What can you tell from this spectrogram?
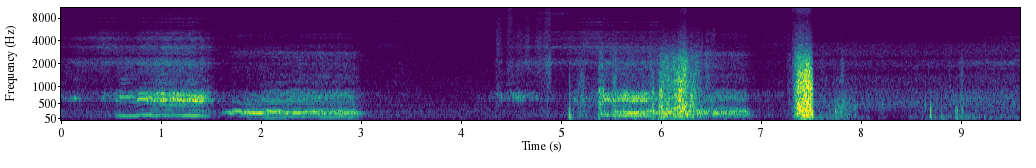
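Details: A sleeping bulldog snoring: loud, rumbling snorts on both breaths in and out, with a brief snuffle.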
